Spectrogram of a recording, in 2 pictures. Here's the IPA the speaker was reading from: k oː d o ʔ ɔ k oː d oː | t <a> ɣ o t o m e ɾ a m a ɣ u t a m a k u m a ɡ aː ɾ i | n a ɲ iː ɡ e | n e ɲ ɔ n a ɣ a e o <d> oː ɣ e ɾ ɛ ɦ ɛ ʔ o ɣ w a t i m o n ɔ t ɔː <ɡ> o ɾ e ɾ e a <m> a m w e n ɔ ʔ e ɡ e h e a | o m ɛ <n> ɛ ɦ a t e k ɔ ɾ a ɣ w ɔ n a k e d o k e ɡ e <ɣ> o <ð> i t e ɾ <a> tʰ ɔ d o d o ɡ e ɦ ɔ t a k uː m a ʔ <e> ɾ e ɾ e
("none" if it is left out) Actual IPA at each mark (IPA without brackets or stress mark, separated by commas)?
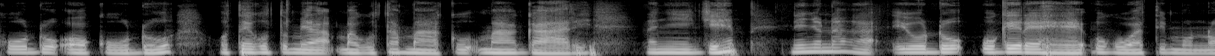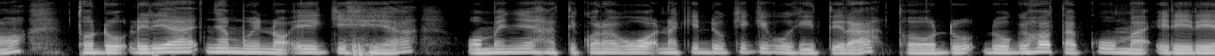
ɛ, d, d, ɲ, ɲ, ɣ, ɣ, a, e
